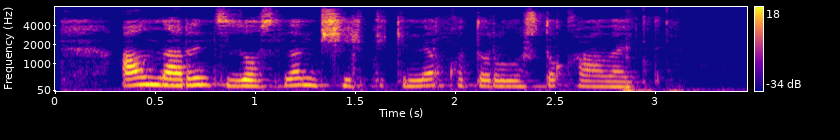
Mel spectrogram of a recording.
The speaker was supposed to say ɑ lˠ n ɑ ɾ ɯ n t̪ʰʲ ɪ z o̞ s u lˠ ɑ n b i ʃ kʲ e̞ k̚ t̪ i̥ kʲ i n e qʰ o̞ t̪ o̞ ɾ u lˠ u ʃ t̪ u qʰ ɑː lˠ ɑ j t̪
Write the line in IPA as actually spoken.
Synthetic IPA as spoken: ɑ lˠ n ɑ ɾ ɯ n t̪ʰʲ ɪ z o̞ s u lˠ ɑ n b i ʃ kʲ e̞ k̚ t̪ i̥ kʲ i n e qʰ o̞ t̪ o̞ ɾ u lˠ u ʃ t̪ u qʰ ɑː lˠ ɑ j t̪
